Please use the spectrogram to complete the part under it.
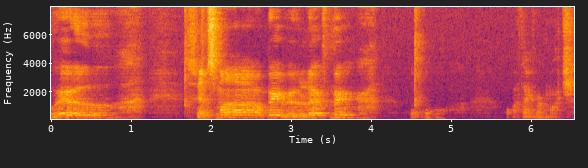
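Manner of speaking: very slow high drawl. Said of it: "Elvis is definitely the most impersonated person on the planet".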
